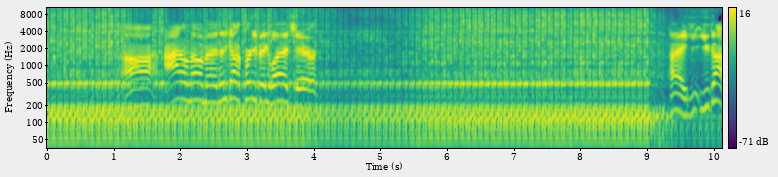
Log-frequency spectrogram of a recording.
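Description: An off-road vehicle's engine rumbles and revs.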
